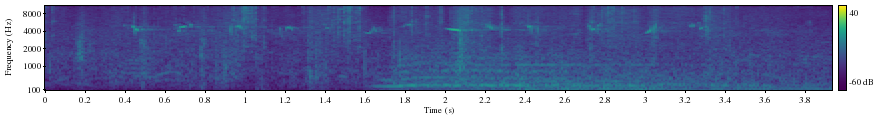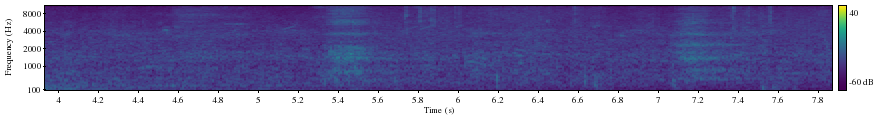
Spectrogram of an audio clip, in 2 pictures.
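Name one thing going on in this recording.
Hands grab and scrape on stone ledges during a climb.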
